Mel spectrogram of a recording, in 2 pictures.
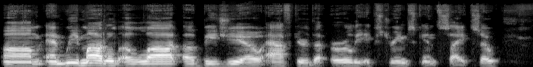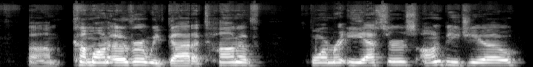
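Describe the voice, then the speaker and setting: A man's voice: medium pitch, a little slow. Man chatting casually on a cooking vlog. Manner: relaxed and folksy, with many fillers. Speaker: fan forum founder and video host. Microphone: phone held by the speaker.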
